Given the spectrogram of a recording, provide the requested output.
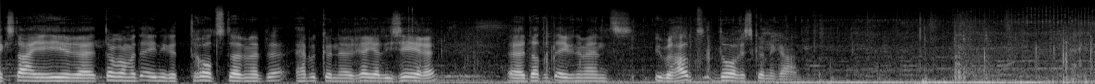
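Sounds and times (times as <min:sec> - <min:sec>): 
speech: 0:00.0 - 0:08.3
cyclocross bicycles rolling over a small bridge at the Autotron grounds: 0:03.1 - 0:10.9.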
